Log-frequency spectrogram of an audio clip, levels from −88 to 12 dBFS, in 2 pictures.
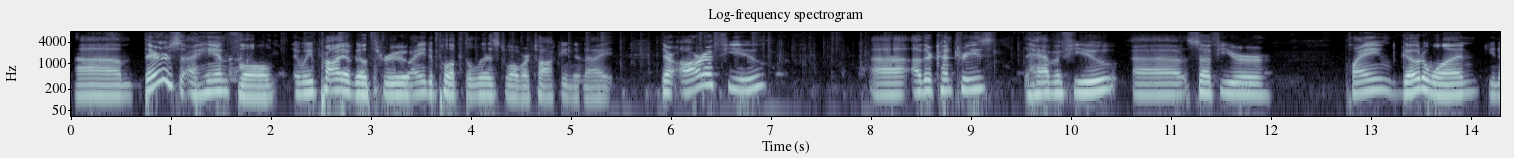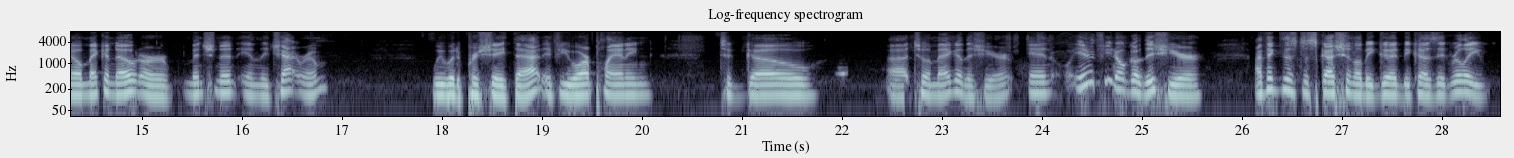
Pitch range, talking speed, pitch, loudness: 135-165 Hz, 175 wpm, 145 Hz, -18 LUFS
